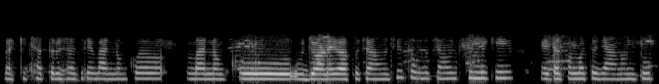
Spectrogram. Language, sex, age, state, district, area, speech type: Odia, female, 18-30, Odisha, Sundergarh, urban, conversation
